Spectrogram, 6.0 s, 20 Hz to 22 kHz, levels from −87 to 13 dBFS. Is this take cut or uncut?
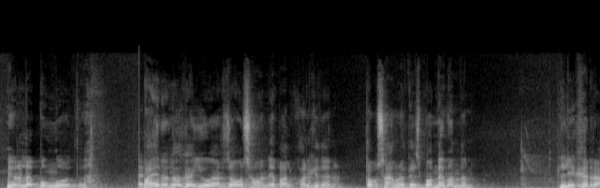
cut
